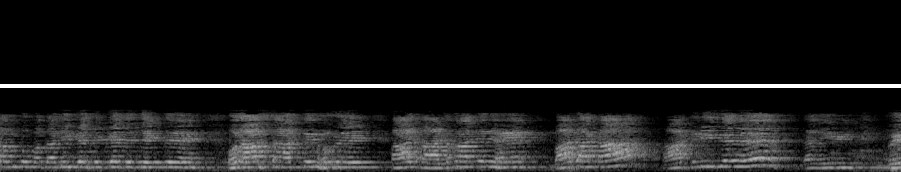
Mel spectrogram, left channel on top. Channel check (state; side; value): silent; left; digital silence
